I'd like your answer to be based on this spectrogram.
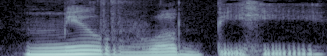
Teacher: رَبِّهِ، یہاں پر ایمٹی نون کے بعد رو آ رہا ہے تو یہ ہے ادغام بغیر غنہ کا، تو نون کی آواز بالکل نہیں آئے گی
